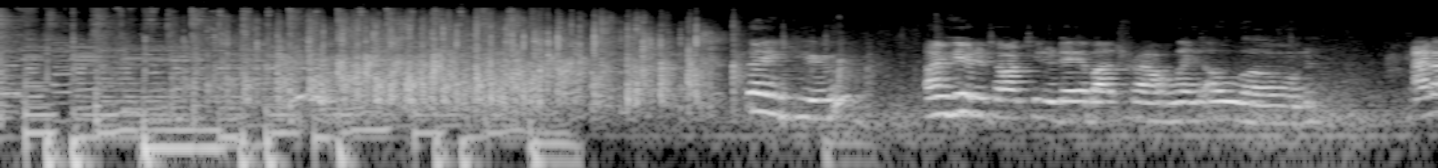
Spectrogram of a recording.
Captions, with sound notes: (audience applauding) - Thank you. I'm here to talk to you today about traveling alone.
